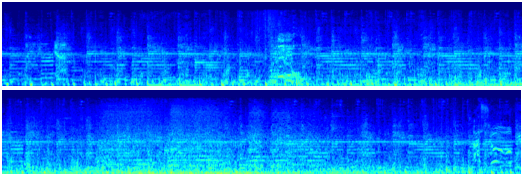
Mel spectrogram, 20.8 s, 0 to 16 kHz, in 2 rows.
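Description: Horse hooves clip-clopping at a steady gait in Red Dead Redemption 2, with a brief whinny and game music underneath and voices talking over parts of it.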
